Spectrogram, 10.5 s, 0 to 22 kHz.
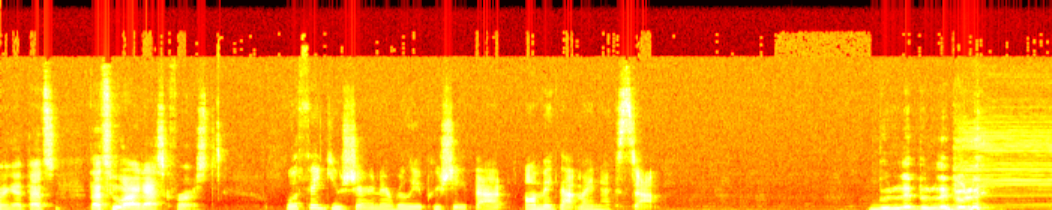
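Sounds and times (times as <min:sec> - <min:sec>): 
speech: 0:00.0 - 0:02.2, 0:02.8 - 0:06.6, 0:08.7 - 0:10.1
faint noise: 0:00.0 - 0:09.9
voice imitating a wrong-answer buzzer: 0:09.4 - 0:10.5.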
